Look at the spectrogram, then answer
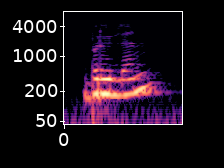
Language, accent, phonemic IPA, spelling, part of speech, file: German, Austria, /ˈbʁʏlən/, brüllen, verb, De-at-brüllen.ogg
- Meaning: to shout, roar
